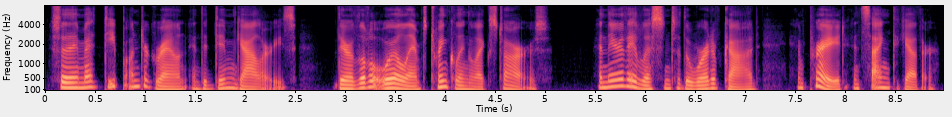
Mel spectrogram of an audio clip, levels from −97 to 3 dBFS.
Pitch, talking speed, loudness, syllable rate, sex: 145 Hz, 200 wpm, -20 LUFS, 5.4 syllables/s, male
